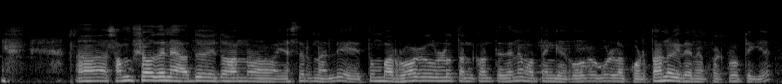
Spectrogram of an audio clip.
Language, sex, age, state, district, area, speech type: Kannada, male, 60+, Karnataka, Tumkur, rural, spontaneous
